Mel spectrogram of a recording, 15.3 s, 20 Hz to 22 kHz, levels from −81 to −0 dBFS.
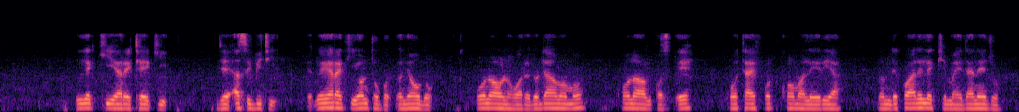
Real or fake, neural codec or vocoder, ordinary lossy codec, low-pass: fake; codec, 16 kHz in and 24 kHz out, 1 kbps, XY-Tokenizer; AAC, 32 kbps; 7.2 kHz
